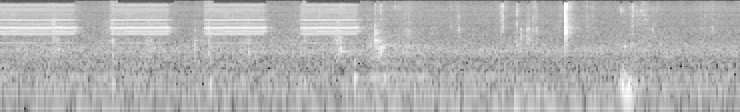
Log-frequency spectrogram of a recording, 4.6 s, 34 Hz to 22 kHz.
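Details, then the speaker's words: TRS-80 Model I keyboard key switch under continuity test: several short even beeps then cutting out to scattered clicks as the contact opens again when plunger bottoms, bouncing or unknown; intermittent switch contact. "you may have heard that occasionally on this one when the plunger goes all the way down it the contact opens again so it's either bouncing or or who knows what"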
